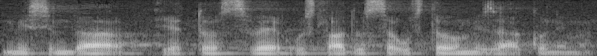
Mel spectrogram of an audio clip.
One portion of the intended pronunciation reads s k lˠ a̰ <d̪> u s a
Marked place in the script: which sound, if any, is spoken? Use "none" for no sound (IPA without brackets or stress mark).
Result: d̪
